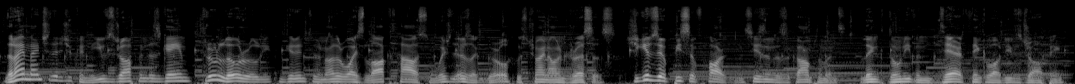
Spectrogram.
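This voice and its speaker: Animated, joking man reviewing a game. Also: medium pitch, fast, few pauses. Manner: sarcastic, joking, casual swearing. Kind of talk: scripted casual game review narration. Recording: voice-over with music behind it.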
